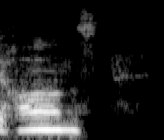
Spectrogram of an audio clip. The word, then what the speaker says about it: Hans: Most people say Hans, and last name is usually Boersma.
